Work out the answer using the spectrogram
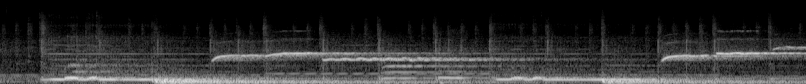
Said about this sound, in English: And as soon as you hear that little whistle, you know what we're talking about. You know which movie it is. And even if you don't know the name of the movie, you know it's a Western,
